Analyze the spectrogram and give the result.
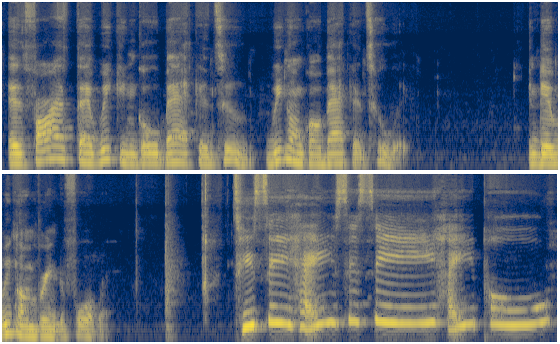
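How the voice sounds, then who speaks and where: Gravelly woman in her 40s, slow and emphatic, keeps repeating herself to her viewers on a live chat. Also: on the low side, animated, a little hiss or hum. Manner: emphatic and repetitive, addressing viewers directly. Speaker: livestream host. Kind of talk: casual live chat to supporters.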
